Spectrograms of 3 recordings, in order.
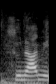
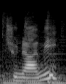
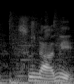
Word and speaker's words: tsunami: Ang tsunami po ay binibigkas ng tsunami. Silent po 'yan ha. Hindi po yan tsunami. Hindi po yan tsunami kundi tsunami.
